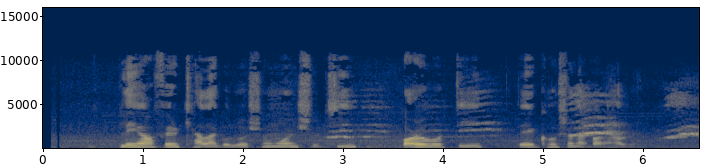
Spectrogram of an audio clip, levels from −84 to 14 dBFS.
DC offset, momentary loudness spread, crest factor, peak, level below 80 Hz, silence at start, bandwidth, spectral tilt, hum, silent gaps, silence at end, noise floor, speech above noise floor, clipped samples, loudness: under 0.1%; 16 LU; 22 dB; 0 dBFS; -64 dBFS; 0.45 s; 11.5 kHz; -5 dB/octave; none; none; 0 s; -48 dBFS; 26 dB; under 0.1%; -23 LUFS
